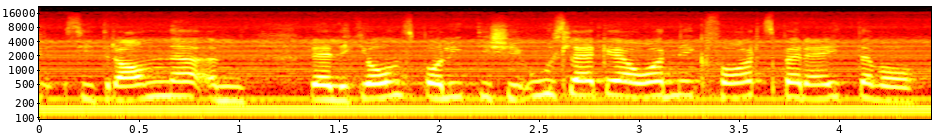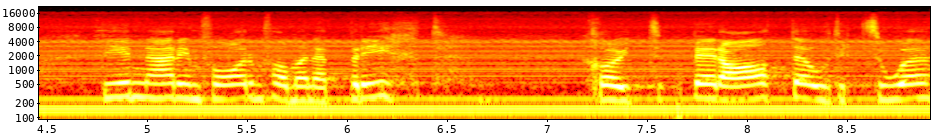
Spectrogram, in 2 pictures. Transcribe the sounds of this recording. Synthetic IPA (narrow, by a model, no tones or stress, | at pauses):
ɾsid̥̪ɾɑnːəən | rɛliɡ̥joːnspɔlitiʃiuslɛɡɛɔrnɪɡfɔːrt͡sb̥ɛɾɛɪtəʋo | sɪːɾnæːɾɪnfɔɾmfɔmənəprɪχt | χœɥt | b̥ɛɾɑːtəud̥ət͡suə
